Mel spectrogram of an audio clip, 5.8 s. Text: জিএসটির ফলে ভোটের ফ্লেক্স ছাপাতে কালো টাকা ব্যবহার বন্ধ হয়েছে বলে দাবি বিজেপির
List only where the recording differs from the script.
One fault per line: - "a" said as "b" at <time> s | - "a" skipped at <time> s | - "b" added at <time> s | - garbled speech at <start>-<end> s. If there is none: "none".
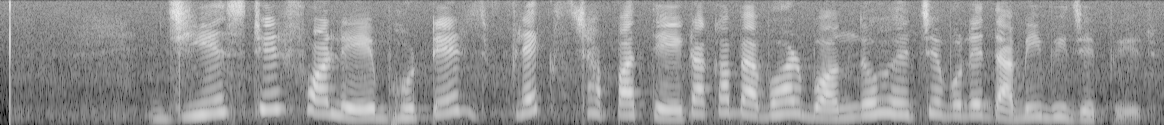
- "কালো" skipped at 3.3 s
